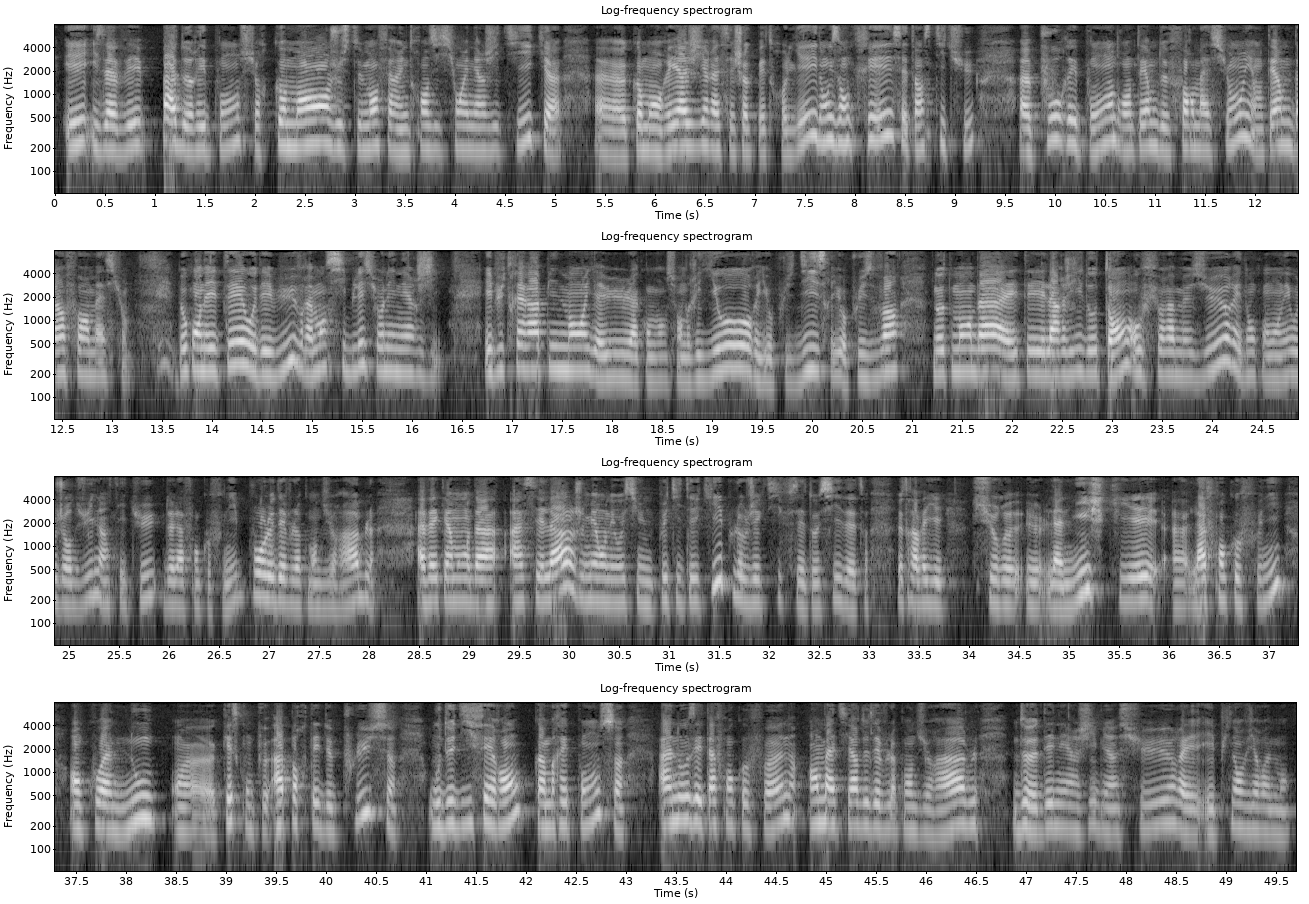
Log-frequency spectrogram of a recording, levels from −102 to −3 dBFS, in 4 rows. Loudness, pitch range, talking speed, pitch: -25 LUFS, 185-220 Hz, 175 wpm, 200 Hz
